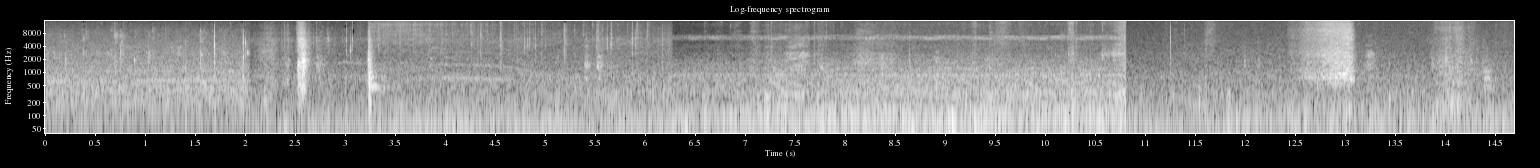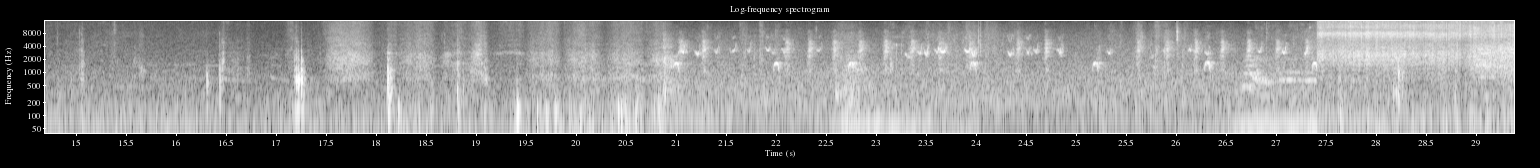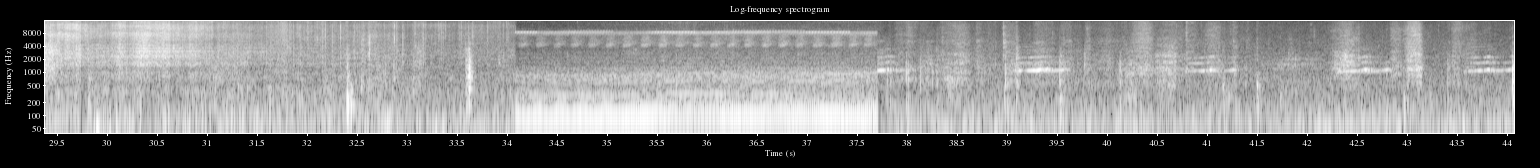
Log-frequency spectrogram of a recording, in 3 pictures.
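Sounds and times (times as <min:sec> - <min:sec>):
birds chirping: 0:20.9 - 0:27.5, 0:32.8 - 0:37.7
loud high hiss: 0:27.4 - 0:36.0
low hum: 0:34.1 - 0:37.7.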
